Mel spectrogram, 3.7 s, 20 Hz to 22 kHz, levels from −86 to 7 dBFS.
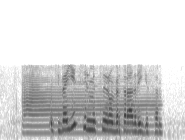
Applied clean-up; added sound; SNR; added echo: none; Trumpet; 11 dB; none.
